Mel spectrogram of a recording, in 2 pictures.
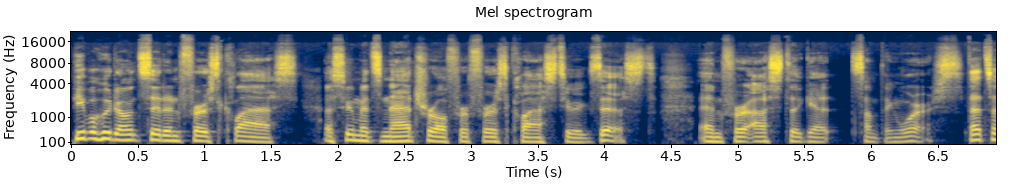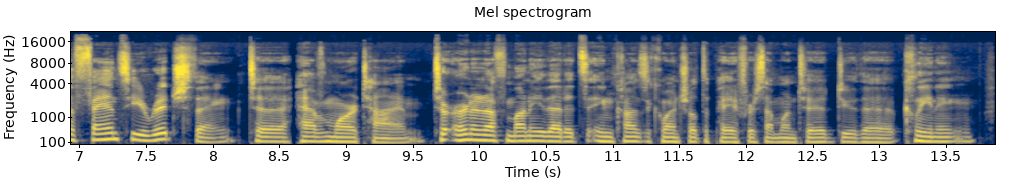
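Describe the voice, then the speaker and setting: A man's voice: mid-range voice, moderate pace, hardly any pauses, a little mellow, no echo, studio quality. A man co-hosting a podcast, explaining ideas in an articulate but casual way with informal asides. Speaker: podcast co-host. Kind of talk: casual discussion.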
